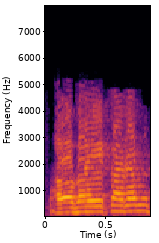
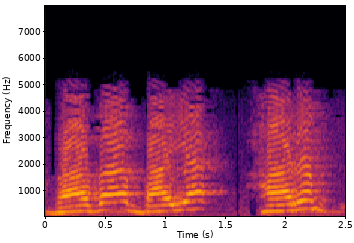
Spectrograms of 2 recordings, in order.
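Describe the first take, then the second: First: The last word begins with a k sound. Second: The last word begins with an h sound. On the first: It means one who causes fear. The speaker calls it wrong. "நம்ம எல்லாம் வேகமா சொல்லும் போது என்ன சொல்லுவோம்? ... பவபயகரம்னுவோம்" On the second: It means one who removes fear. The speaker calls it right. "பவ பய ஹரம், ஹரம் பண்றவர்"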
